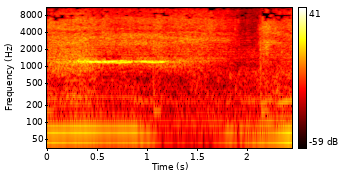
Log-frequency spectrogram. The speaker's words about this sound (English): So then the guy tries one more time. Puts it in reverse and steps on it. Oh, my God. Front wheels spinning, back wheels frozen.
